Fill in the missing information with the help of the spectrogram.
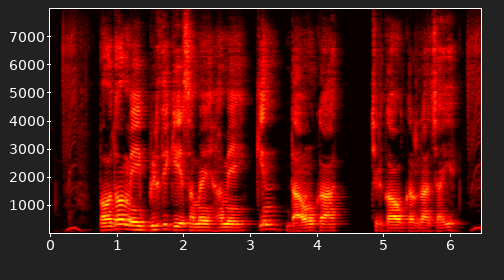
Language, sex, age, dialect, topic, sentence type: Hindi, male, 31-35, Garhwali, agriculture, question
